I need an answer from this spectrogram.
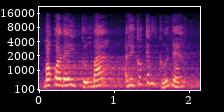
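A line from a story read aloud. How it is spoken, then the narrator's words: Loud call. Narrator (Vietnamese): giáo sư Vương Tân lớn tiếng gọi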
